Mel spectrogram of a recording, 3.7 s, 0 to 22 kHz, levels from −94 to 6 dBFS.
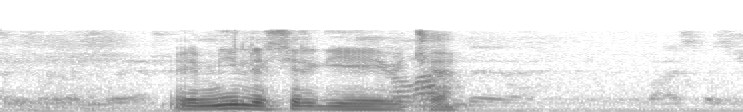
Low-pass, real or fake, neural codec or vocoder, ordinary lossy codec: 7.2 kHz; real; none; AAC, 48 kbps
